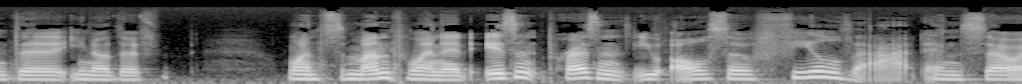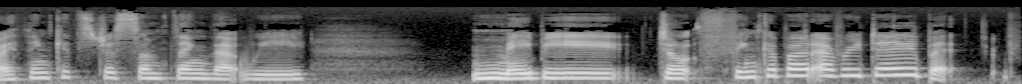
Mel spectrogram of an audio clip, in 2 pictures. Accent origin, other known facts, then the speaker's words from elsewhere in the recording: Milwaukee, Wisconsin, United States; now in New York, United States; I grew up in Milwaukee, but now I live in New York, actually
